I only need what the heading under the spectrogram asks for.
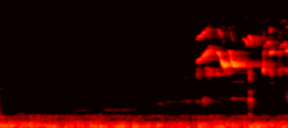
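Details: Caged orange-headed thrush song used to provoke another caged bird into singing: after a quiet start, a burst of high, varied whistled and warbled phrases begins near the end, over a low background hum.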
